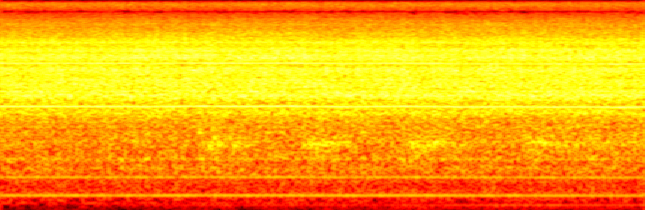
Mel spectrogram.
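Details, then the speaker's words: Valve being lapped on its seat with a drill during an engine refresh: steady high drill whine over a gritty, even hiss of abrasive paste, changing from coarse to fine as the seat beds in; normal lapping. "You can hear the uh the stone. Imagine like the stone going from a big grind to a small stuff grind like it's um going from coarse to fine. You can hear the sound changing."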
